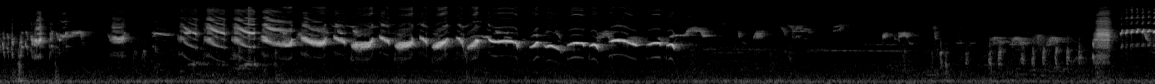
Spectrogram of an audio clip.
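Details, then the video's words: Chinese hwamei singing a long, varied phrase: rapid loud whistled notes sweeping down and rising again, then a quieter stretch of scattered higher whistles before a final sharp burst. "họa mi"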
